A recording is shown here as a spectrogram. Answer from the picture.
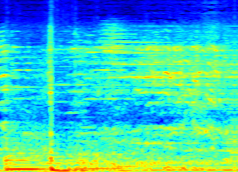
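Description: A live acoustic band plays fiddle, mouth harp and upright bass over a steady low bass line. There is a sharp percussive hit about half a second in.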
